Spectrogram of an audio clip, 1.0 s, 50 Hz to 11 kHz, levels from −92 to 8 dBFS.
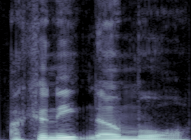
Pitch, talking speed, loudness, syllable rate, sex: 115 Hz, 315 wpm, -15 LUFS, 6.0 syllables/s, male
